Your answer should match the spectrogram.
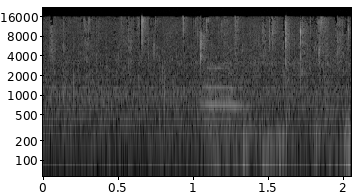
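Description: Light rain falling on open water, a fine, irregular patter of drops.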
